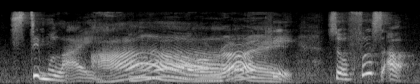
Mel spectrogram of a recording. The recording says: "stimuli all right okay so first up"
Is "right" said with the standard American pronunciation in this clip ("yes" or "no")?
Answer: no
